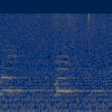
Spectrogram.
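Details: At sunset on Lake Saimaa, Finland, whooper swans sing in the evening; a short bugling honk followed by a longer, louder trumpeted note, clear and tonal against faint ambient noise.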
